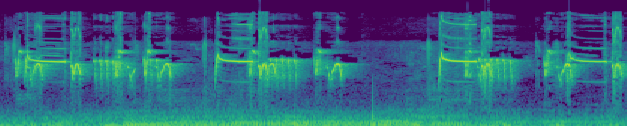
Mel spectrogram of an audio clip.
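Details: A bar-winged prinia, used as a lure to make other prinias call, sings in loud, high, buzzy chirping bursts, each under a second, in quick runs with short pauses over a low background rumble.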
